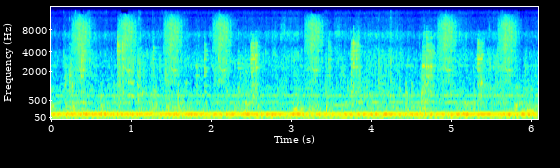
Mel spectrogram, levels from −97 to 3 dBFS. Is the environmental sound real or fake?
real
